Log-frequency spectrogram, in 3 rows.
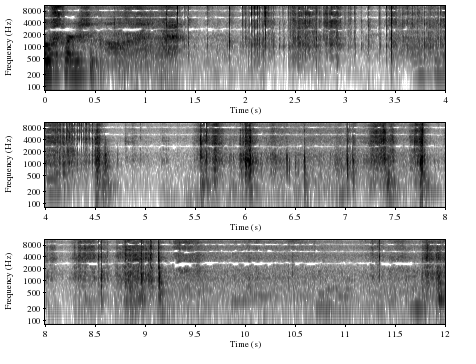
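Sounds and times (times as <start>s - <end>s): packaging crinkling and rustling: 1.2s - 9.2s.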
